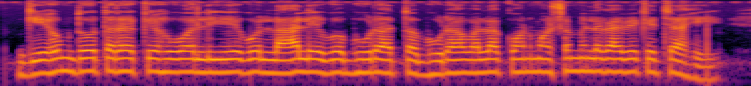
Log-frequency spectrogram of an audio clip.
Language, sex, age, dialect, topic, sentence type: Magahi, male, 25-30, Western, agriculture, question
